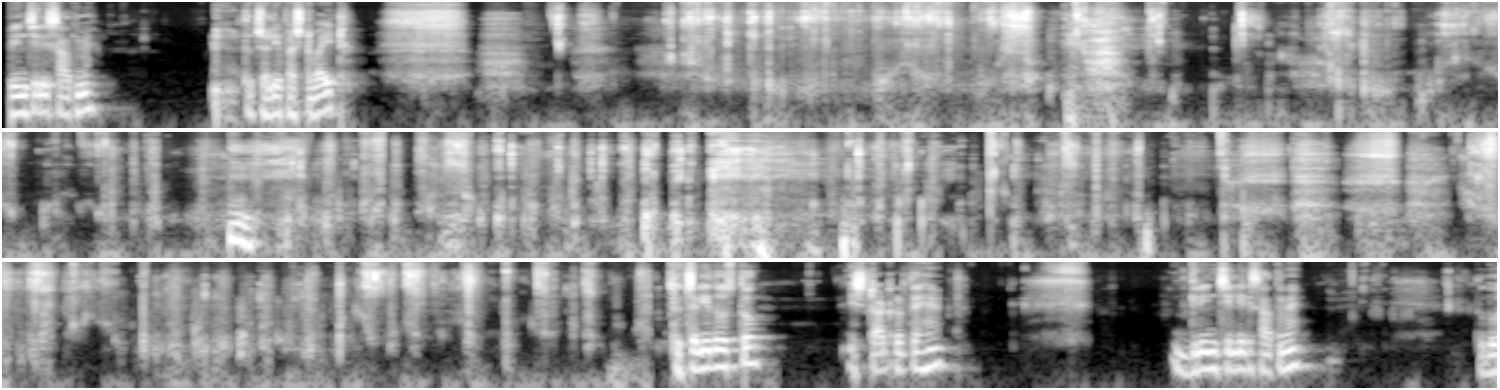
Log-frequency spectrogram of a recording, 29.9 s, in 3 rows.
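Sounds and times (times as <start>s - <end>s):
crunching and wet chewing: 3.6s - 24.4s, 28.8s - 29.8s.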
